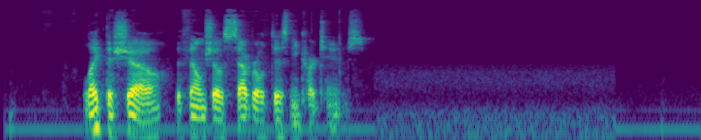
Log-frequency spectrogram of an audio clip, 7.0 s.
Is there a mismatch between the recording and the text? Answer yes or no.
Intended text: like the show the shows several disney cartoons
yes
